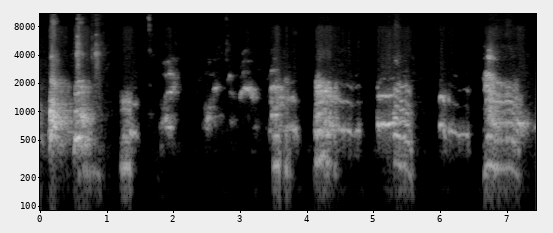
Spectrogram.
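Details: Roman and Blue, six-week-old blenheim Cavalier King Charles Spaniel puppies born November 14, 2022, in an indoor pen: a run of high, squeaky yips and short barks, some rising, coming in uneven bursts roughly every half second.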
